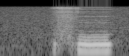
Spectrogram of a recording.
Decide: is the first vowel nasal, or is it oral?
nasal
